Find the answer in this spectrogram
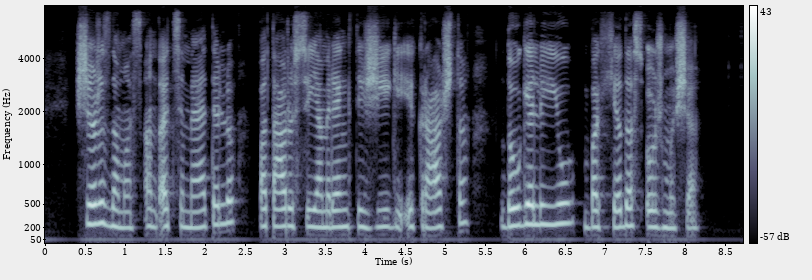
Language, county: Lithuanian, Šiauliai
